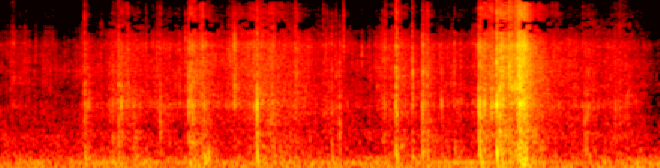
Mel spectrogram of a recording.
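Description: Crinkling of wrapping or packaging being handled: scattered rustles, with one louder crinkle about three seconds in.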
